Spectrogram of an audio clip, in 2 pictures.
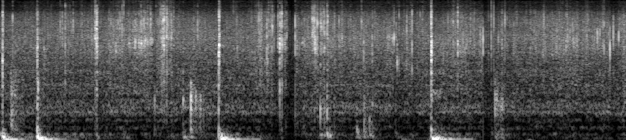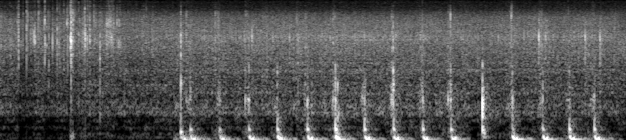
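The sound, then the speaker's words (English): Eggplant, onions and garlic sizzle in a pan over medium-high heat, a steady bright hiss broken by many quick clicks and scrapes of stirring, more frequent toward the end. “Once the eggplant has browned a little bit, we can add our onions and our garlic.”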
